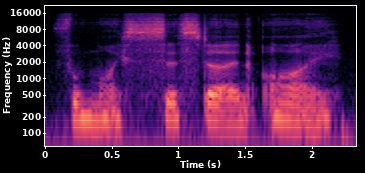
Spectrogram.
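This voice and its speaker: A woman's voice: fairly low pitch, fairly even intonation, slow, darkish tone, no room sound. A woman voicing a stern, vengeful teenage boy lord in a fan audio drama, issuing clipped commands. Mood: commanding. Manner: clipped, commanding, whispered threats.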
